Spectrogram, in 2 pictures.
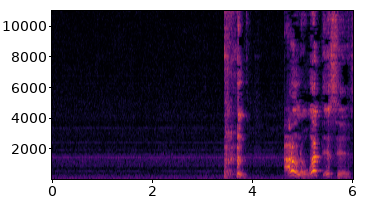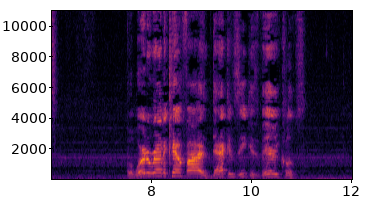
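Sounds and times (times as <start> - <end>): faint room hiss: 0.0 - 12.0
man coughing: 3.4 - 4.1.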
